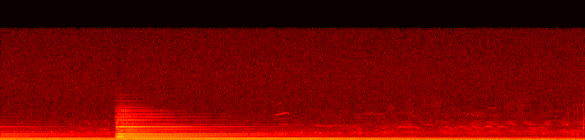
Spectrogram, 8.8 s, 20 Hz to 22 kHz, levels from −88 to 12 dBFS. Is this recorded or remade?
recorded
